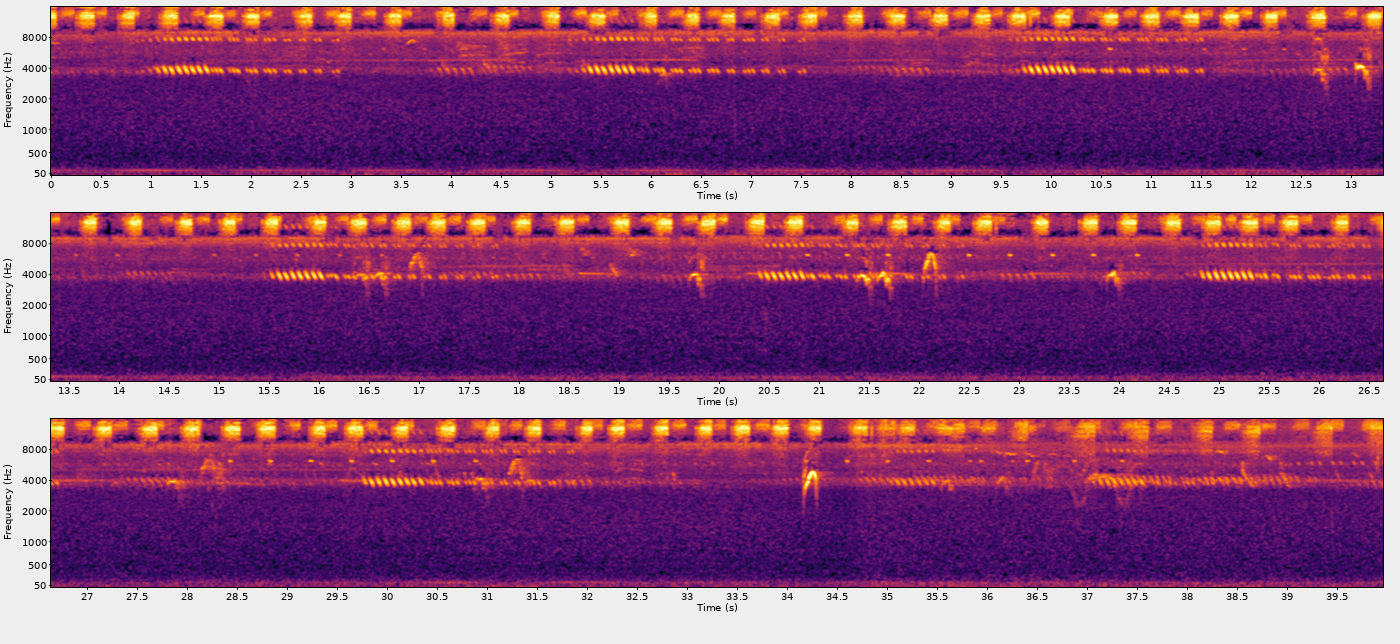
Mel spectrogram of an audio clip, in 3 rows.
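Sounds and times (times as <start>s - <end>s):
high pulsing cricket chirp: 0.0s - 39.9s
lower insect trill: 0.0s - 39.9s.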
